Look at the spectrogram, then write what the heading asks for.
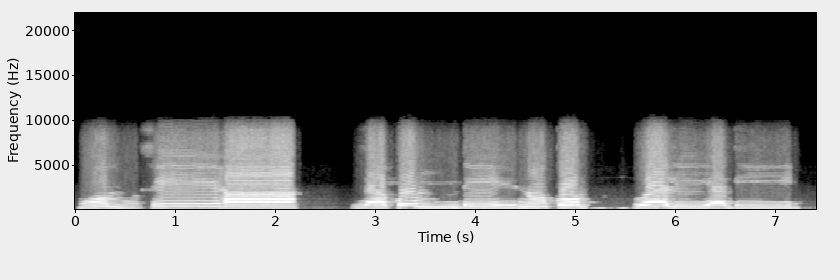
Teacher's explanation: وہاں پر میم ساکن کا اظہار ہوگا، یعنی جلد پڑھا جائے گا، نہ کھینچے گا نہ گننا ہوگا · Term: اظہار شفوی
